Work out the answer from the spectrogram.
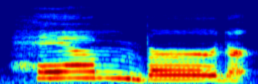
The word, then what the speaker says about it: hamburger: Martin in this movie, hamburger. Make sure that the H has some air coming out, hamburger. Those two final sounds are quite similar, er, gr, er, er, hamburger.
